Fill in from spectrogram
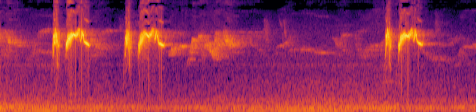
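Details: Red-whiskered bulbul morning song, played to prompt other bulbuls to sing: three bright, liquid warbled phrases, each a quick rising-falling flourish, with soft twittering between the first two and a long pause before the last.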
